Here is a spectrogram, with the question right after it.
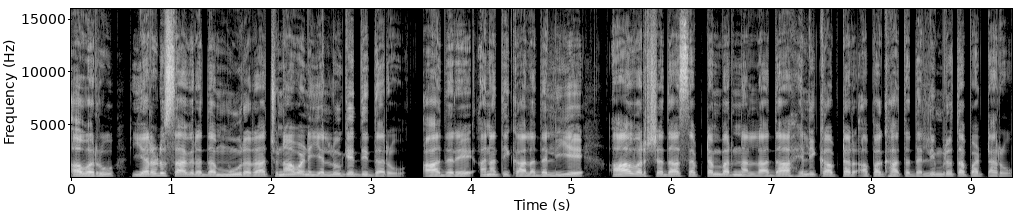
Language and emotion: Kannada, neutral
